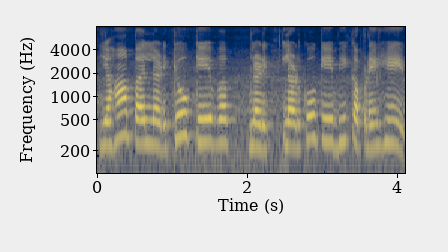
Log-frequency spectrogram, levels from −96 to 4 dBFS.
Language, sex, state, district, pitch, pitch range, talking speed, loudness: Hindi, female, Madhya Pradesh, Dhar, 255 Hz, 225-260 Hz, 145 wpm, -16 LUFS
